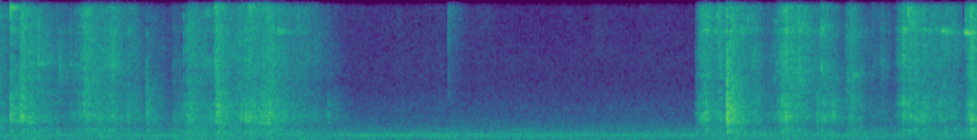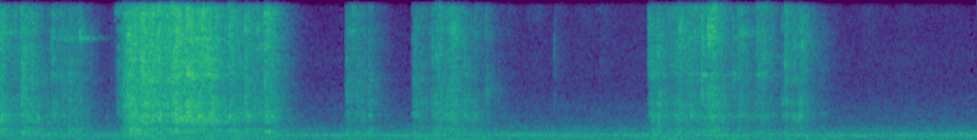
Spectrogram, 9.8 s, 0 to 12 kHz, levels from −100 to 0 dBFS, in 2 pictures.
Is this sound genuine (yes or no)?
yes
